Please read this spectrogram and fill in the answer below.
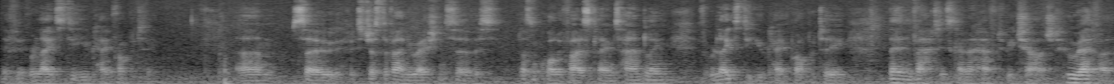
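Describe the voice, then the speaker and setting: A man with a fairly low voice, hoarse and losing it, presents in a measured explanatory way, stopping often to clear his throat. He was recorded in an echoey conference room with a steady low rumble behind him. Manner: measured, explanatory, with frequent ums. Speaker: tax adviser presenting a session.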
